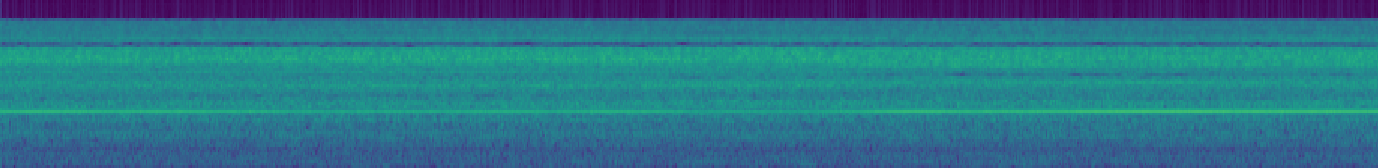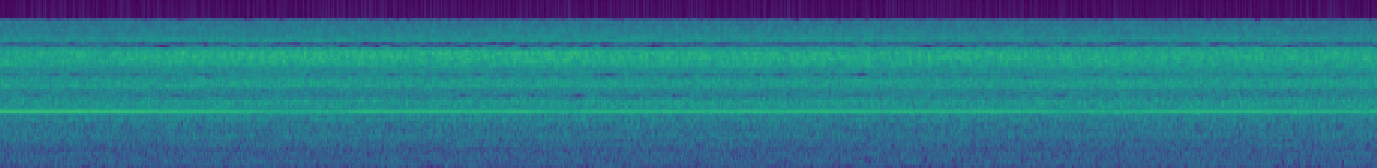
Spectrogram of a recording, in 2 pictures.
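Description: Embossing heat gun running steadily, its fan blowing an even hiss with one constant high whine, as it heat-sets white embossing powder on cardstock.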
